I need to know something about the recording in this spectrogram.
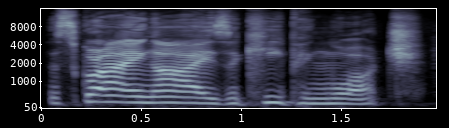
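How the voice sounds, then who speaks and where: A woman playing a cruel, zealous cult prison warden in a fantasy video game, haughty and sardonic, with measured, threatening delivery. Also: medium pitch, sharp tone, clear, resonant tone, no room sound, studio quality. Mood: menacing. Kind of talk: video game character voice acting.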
